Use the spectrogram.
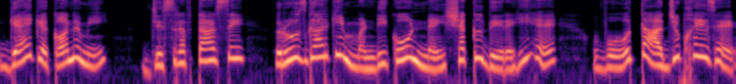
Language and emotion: Urdu, surprised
